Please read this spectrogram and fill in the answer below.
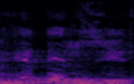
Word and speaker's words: Rénergie: Vou falar assim, tá gente? Renergie de um jeito bem abrasileirado, que é como eu escuto as meninas falarem, e em cada país tem uma pronúncia diferente, né?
